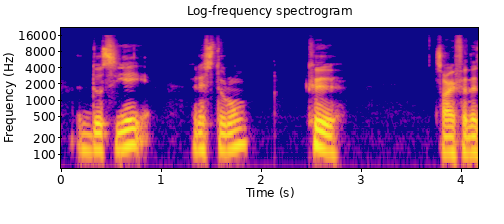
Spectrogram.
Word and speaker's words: dossier: For example, in French, these are pronounced as information, étiquette, dossier, restaurant, que.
